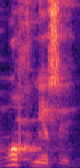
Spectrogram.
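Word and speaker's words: مُخْلِصِين: kami yang mukhlasin mukhlasin sebagian para qura para ahli al-qur'an membacanya para ahli qiraat membacanya mukhlasin sebagian lagi membaca Mukhlisin dua-duanya benar Mukhlisin berarti orang yang ikhlas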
